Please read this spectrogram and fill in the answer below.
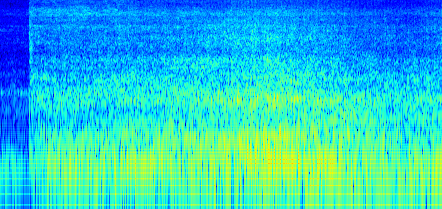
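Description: Diesel engine of a container tractor unit idling close by, a steady low hum that sets in abruptly just after the start.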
